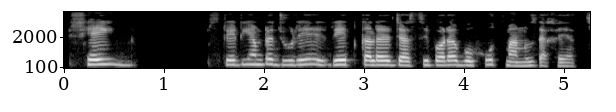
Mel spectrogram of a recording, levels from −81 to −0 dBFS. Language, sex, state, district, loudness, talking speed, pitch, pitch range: Bengali, female, West Bengal, North 24 Parganas, -18 LUFS, 135 wpm, 230 Hz, 215-245 Hz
